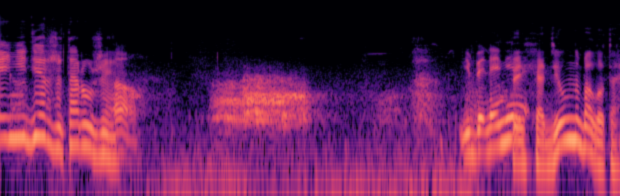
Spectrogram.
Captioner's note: animal Snarling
